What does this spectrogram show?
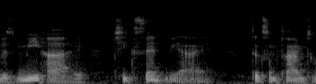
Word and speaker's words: Csikszentmihalyi: His name is Mihai Csikszentmihalyi.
